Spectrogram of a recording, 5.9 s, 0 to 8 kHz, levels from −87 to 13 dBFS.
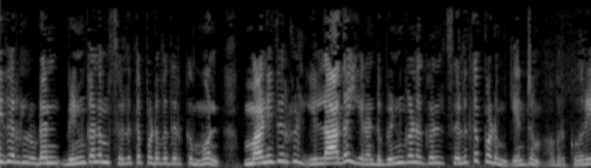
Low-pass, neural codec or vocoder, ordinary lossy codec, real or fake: none; none; none; real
